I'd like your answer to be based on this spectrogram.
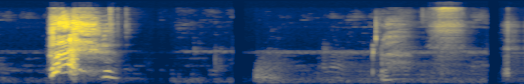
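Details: A loud, sharp sneeze, then quieter sniffs and breathy sounds in a quiet room, during a requested nose sneezing and blowing challenge in hot weather, with watering eyes from repeated sneezing.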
